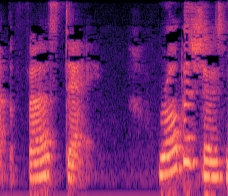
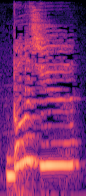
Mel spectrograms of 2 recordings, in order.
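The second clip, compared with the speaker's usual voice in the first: bright greeting; 9 semitones higher than usual. Acted. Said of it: "I say in the book nook".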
